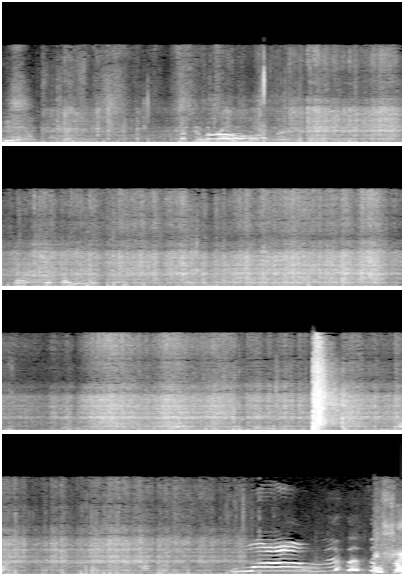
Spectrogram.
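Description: Ground fountain firework spraying sparks with a steady hiss. A single sharp bang about eleven seconds in.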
